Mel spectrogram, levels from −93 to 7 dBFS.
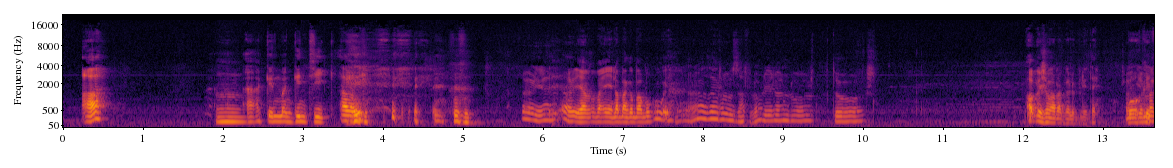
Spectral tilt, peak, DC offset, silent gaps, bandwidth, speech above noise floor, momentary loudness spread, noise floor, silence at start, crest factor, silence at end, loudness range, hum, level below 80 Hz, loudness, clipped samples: -7 dB/octave; -4 dBFS; under 0.1%; none; 18 kHz; 32 dB; 17 LU; -59 dBFS; 0.25 s; 24 dB; 0 s; 10 LU; none; -64 dBFS; -28 LUFS; under 0.1%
